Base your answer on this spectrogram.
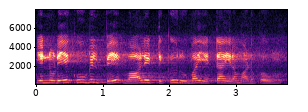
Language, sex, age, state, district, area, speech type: Tamil, female, 18-30, Tamil Nadu, Viluppuram, rural, read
